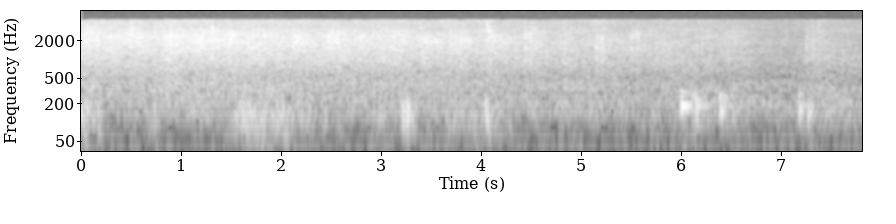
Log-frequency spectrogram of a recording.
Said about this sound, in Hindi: इस स्वागत की श्रृंखला में हम अपनी हृदय की खुशी तालियों के द्वारा अलंकृत करें।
